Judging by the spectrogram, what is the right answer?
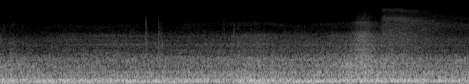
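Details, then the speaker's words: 2010 Nissan Qashqai, 180,000 miles, driving under acceleration after overheating, limp-mode and brake repairs: engine pulling over road rumble, then a brief airy whoosh like a dump valve; cause not identified. "You know, people pay for that kind of noise. People pay for big dump valves on the Scoobies, and we've got it on the Qashqai for free."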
